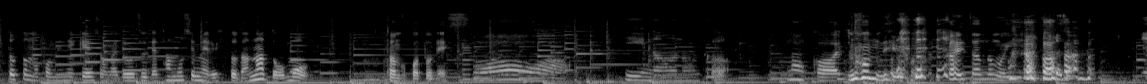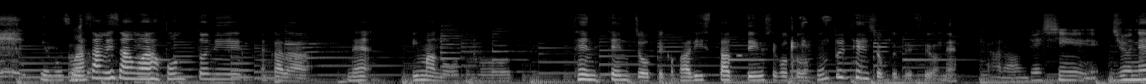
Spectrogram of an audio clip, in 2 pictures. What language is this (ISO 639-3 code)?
jpn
